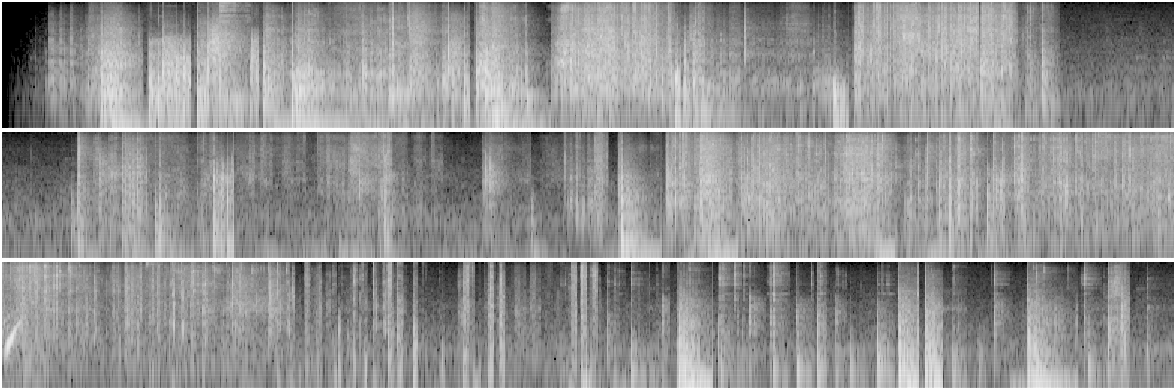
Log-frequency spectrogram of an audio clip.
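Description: Close-miked handling of a LEGO set: paper and plastic packaging rustled and torn, then many sharp clicks and clatters of small plastic LEGO pieces poured onto a table and sorted.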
